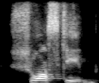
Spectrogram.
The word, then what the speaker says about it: Sychowski: So today I am with Schwosky. Am I pronouncing it right? Yes, Schwosky.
